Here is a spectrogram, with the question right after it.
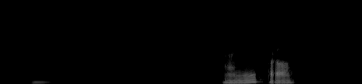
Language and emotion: Russian, neutral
